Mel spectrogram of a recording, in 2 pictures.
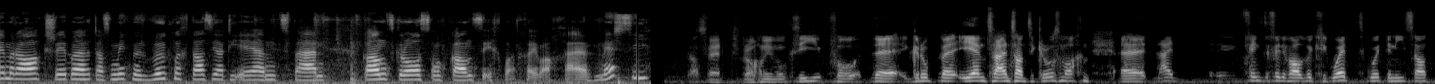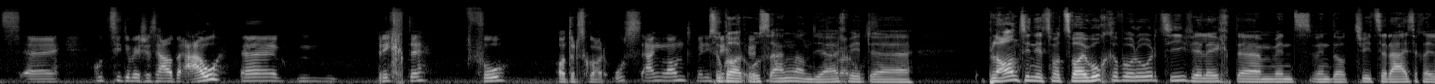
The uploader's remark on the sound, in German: live vom Fussballplatz in Altstetten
